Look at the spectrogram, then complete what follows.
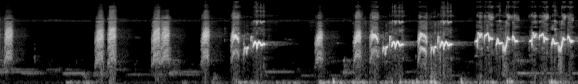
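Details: Lively Sooty-headed bulbul song aimed at calling a rival: a few harsh paired bursts open, then bubbly, rapidly wavering whistled phrases build into a continuous warble; faint low background rumble.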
